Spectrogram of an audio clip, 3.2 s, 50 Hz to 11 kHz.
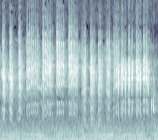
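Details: Lively sedge warbler at RSPB Fowlmere, July 2013, singing in early morning sunshine: a fast, harsh, buzzy chatter of high grating notes, delivered in a steady stream with slight changes in rhythm.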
